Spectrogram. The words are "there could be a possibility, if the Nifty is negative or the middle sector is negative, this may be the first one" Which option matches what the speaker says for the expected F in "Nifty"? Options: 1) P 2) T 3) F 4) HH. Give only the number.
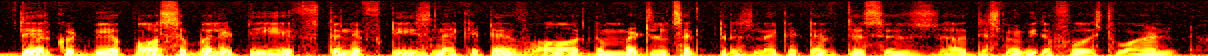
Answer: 3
